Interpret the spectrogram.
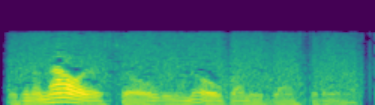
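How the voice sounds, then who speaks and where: An actor playing a firm space patrol commander who gives clipped orders in a 1950s radio adventure. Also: male voice, fairly low pitch, lively intonation, brisk, close to an everyday voice. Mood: explaining. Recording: dull, noisy 1950s radio recording.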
